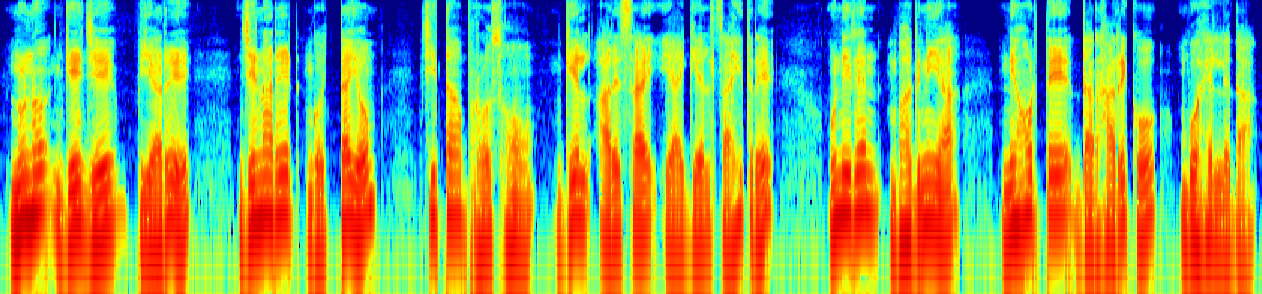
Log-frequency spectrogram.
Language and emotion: Santali, neutral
